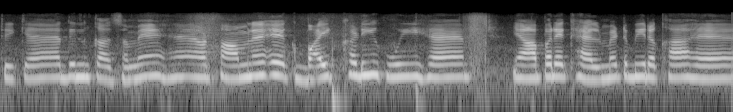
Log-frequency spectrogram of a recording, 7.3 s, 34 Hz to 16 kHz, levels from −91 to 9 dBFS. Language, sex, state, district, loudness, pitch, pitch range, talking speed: Hindi, female, Haryana, Rohtak, -14 LUFS, 230 Hz, 215-235 Hz, 165 wpm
